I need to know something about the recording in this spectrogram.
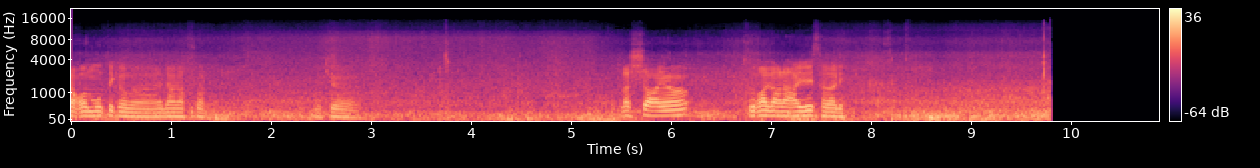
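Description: A man speaks calmly and close up, outdoors in strong wind.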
